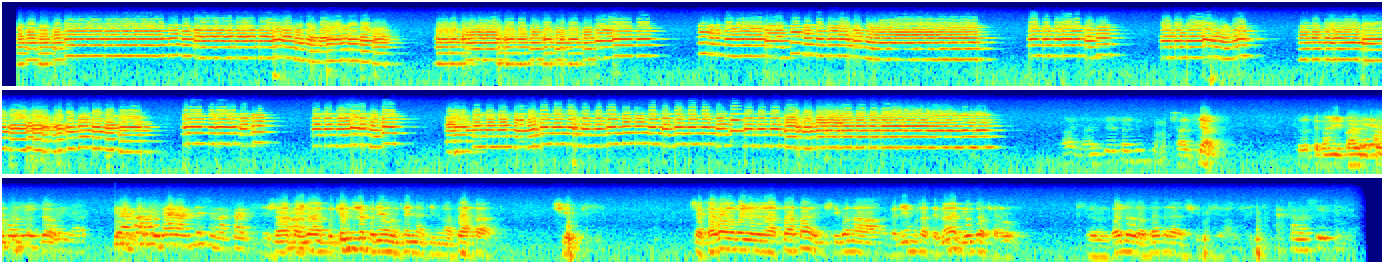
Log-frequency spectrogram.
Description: El salteado Baile corrido

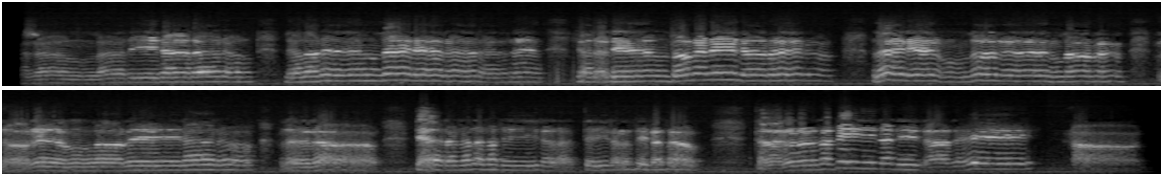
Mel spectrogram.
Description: Danzas de Valoria La Buena

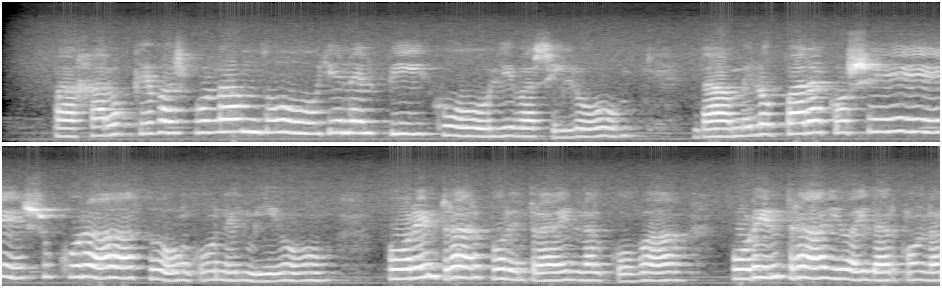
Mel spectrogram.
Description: Jota Olmedo

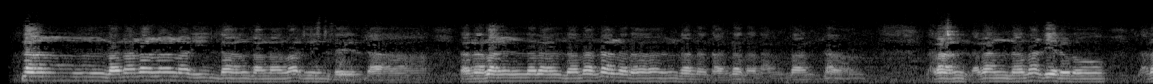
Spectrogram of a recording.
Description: Pasacalles; Pasacalles de Villafrades de Campos

